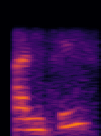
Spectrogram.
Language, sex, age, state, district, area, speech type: Punjabi, female, 18-30, Punjab, Kapurthala, urban, conversation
